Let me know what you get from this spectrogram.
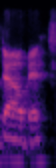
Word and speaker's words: Daube: I think it's sounded E, so Daube.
